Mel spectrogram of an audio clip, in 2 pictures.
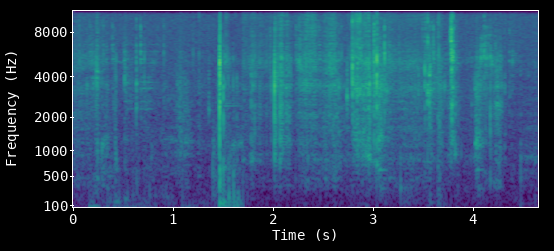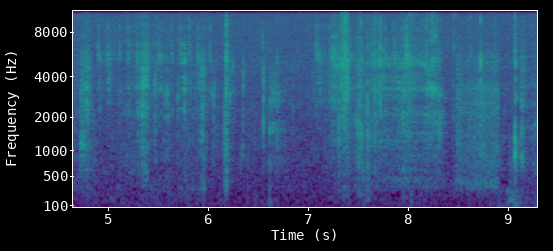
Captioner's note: chews annoyingly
